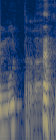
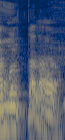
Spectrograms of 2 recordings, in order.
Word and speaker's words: Motala: han, är upp, han är upptagen i Muttala Ja. Motala.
